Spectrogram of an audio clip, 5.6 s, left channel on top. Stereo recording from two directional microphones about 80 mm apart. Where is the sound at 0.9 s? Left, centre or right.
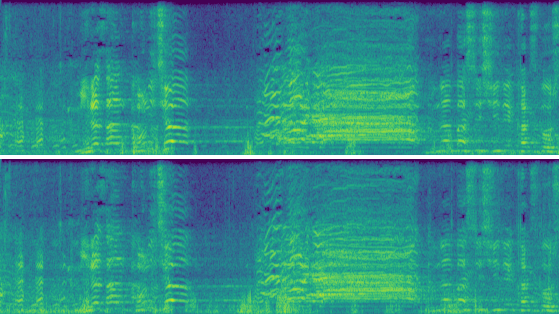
Left.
